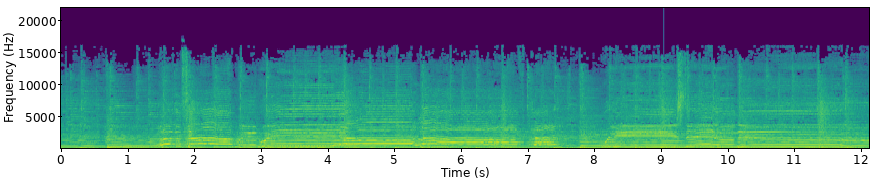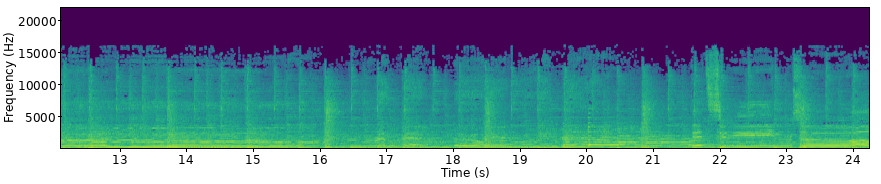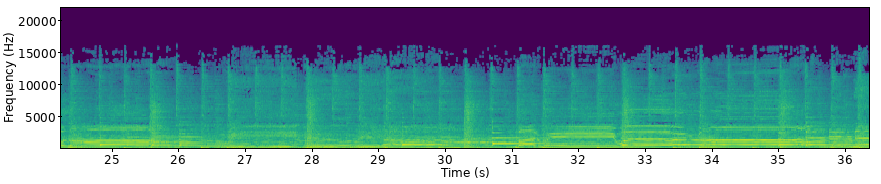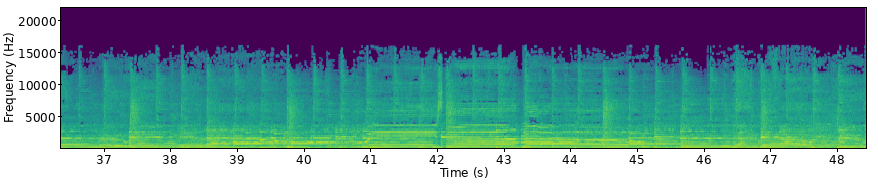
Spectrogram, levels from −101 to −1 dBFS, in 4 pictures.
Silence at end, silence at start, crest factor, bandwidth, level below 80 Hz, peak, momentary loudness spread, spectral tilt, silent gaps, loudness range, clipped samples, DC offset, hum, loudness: 0 s; 0 s; 14 dB; 16.5 kHz; -30 dBFS; 0 dBFS; 6 LU; -4.5 dB/octave; none; 5 LU; under 0.1%; under 0.1%; none; -14 LUFS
